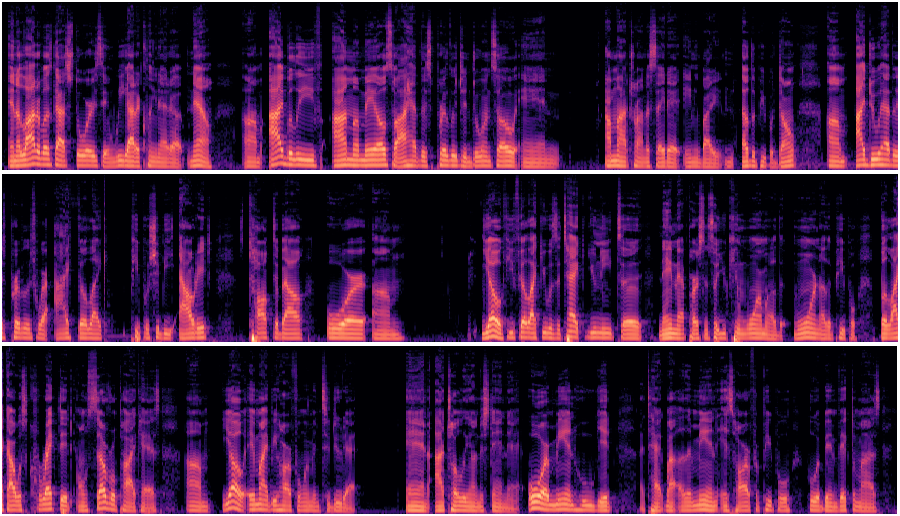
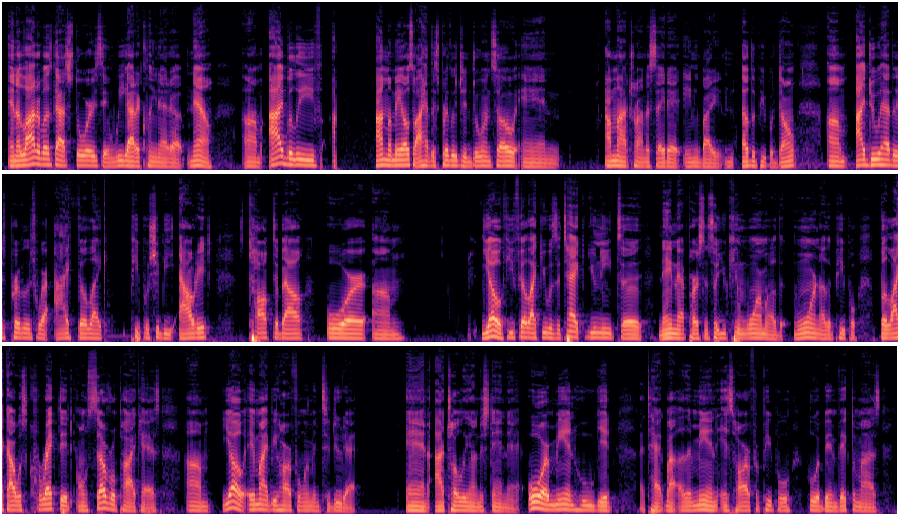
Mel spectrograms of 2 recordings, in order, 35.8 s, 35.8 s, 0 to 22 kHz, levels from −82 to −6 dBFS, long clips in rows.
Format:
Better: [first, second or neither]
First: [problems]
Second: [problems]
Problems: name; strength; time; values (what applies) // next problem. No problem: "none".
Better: first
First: none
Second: audio freezing; at 4.5 s for 0.5 s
